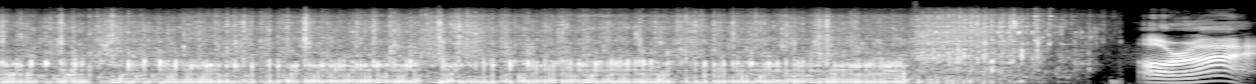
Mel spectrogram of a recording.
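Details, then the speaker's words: Old outboard on a cheap aluminum flip boat, carburetor float showing no overflow leak, running smoky: fairly even idle with small irregular stumbles and jerks; lean low-speed mixture, to be fixed via carburetor low-speed adjustment screw. "she's got a little bit of a lean sneeze you hear that little jerking it does typically reminiscent of when an engine's running too lean too much air not enough fuel"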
